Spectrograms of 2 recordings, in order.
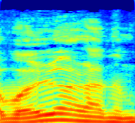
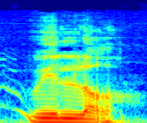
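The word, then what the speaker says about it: Waller: 어제 이런 일이 있어 월화라는 분이 있어요 윌러 윌러가 정확한 발음이겠네요 연준 가장 매파적인 분이에요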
